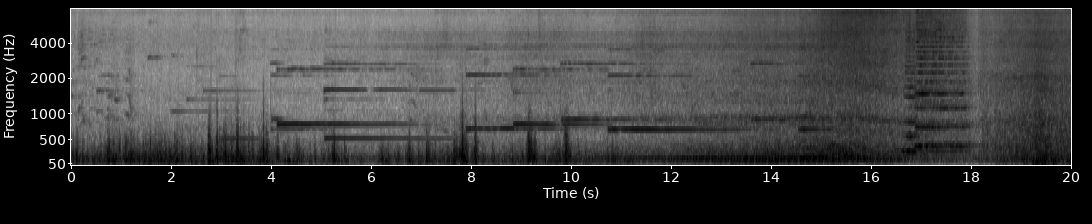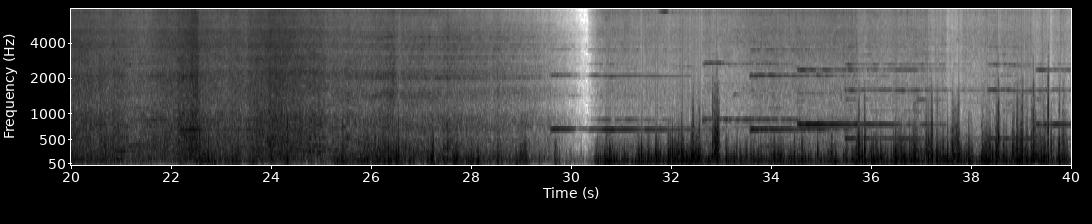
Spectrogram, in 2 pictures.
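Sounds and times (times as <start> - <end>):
train wheels rattling on rails: 0.1 - 29.8, 30.5 - 40.0
train horn: 11.2 - 18.2.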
